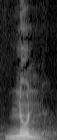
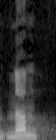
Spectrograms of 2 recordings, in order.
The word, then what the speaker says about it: Nun: And that ocean is called Nun, or Nun, depending on your pronunciation.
